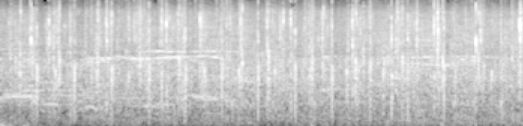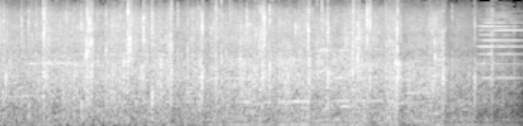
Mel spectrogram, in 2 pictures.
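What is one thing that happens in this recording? An acoustic guitar is strummed quickly.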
